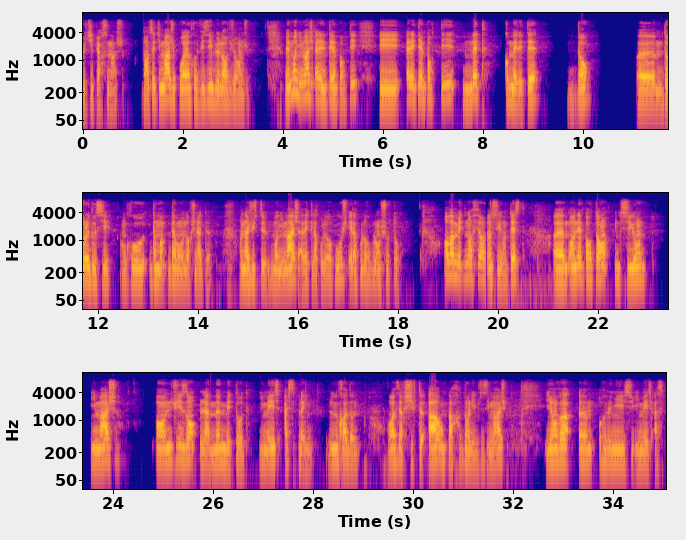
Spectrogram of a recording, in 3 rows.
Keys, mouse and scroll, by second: 5.6-8.7 scroll up 2, 19.8 KP_7, 21.1-22.5 scroll down 1, 22.5 g, 25.2 KP_1, 26.5-29.3 scroll down 1, 29.3 shift+a.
